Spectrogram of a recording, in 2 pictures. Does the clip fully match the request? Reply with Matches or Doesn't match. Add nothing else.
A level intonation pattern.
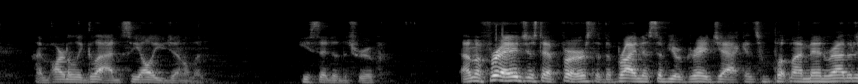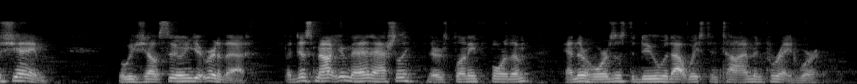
Doesn't match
